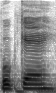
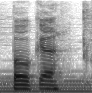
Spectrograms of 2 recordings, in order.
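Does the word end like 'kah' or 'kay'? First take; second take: kay; kah. First: The word ends with a 'kay' sound. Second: The word ends with a 'kah' sound. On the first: "I like to say bouquet" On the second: "I just feel like I have to say Boca Raton"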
